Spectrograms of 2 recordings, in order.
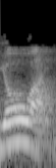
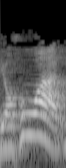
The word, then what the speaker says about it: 여호와: 그런데이 요드해 와우해 이게 왜 여호와 우리는 이렇게 발음을 하잖아요. 어떻게 됐느냐?요네 요네 가지 글자에다가 아도나이의 그 모음을 넣어서 어 그래서 이제 우리가 여호와 야회 나중에 이제 그렇게 발음하기 시작한 것입니다.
